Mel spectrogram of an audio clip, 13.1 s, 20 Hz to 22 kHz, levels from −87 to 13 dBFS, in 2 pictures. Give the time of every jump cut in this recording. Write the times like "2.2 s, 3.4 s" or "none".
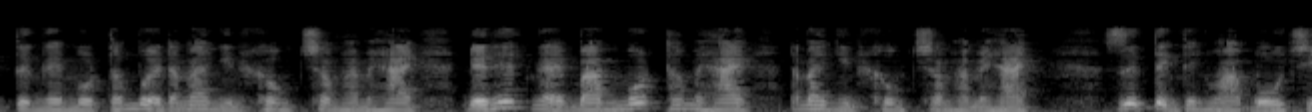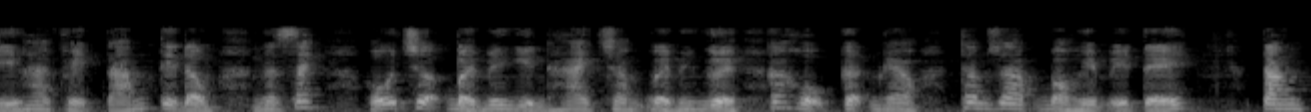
5.7 s, 6.7 s, 7.8 s, 10.4 s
